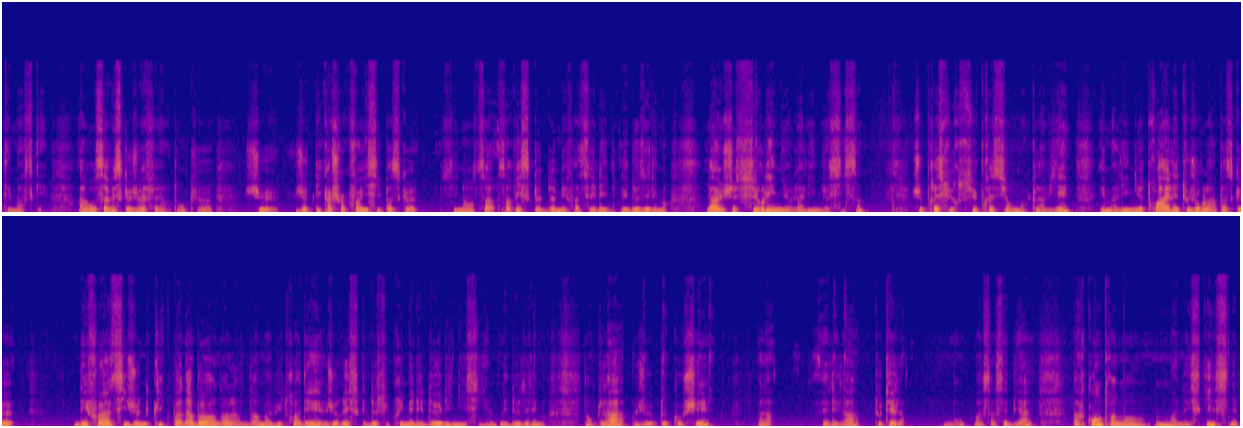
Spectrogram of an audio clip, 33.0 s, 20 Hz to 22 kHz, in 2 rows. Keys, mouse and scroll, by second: 4.7 click, 9.8 click, 13.0 Delete, 25.0 click, 25.7 click, 27.6 click.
